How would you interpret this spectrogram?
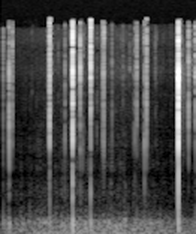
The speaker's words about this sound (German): Ich gebe das in einen Stoffbeutel und drücke das ganz langsam, auch wiederum relativ nah am Mikrofon, dann entsteht dieses Knistern.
